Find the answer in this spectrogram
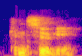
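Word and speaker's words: kintsugi: and i'm going to correct you just so you know kenzugi so with the hard g so kitsugi is an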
